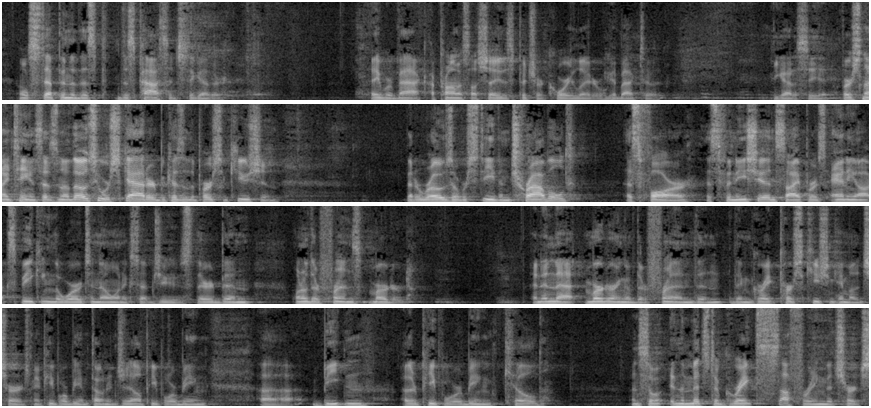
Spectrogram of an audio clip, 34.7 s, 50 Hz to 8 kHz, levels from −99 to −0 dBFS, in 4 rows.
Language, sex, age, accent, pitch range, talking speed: English, male, 40-59, American, 110-140 Hz, 195 wpm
